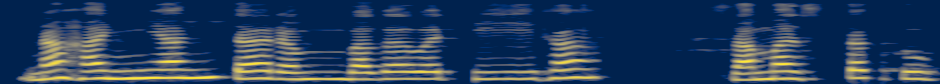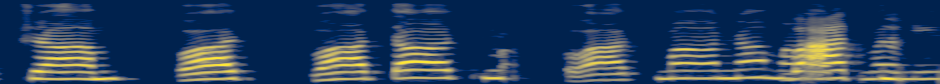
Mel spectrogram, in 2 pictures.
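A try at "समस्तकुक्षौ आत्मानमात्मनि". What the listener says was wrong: మాతాజీ ఇది వా కుక్షౌ అయిపోతుంది అక్కడ, సమస్త కుక్షౌ అని చదివేసి ఆత్మానమాత్మని అని చదవండి.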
